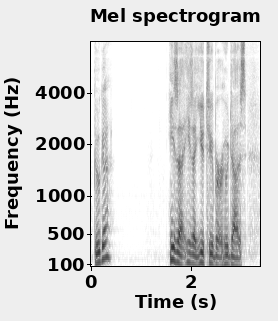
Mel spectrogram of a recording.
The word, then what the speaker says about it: Guga: I think he pronounces his name Guga, right? Not Guga? Because it's short for Gustavo, right? Guga?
